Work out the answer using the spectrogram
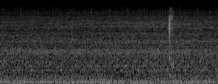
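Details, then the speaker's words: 2008 Buick Enclave 3.6 V6 VVT, 130,000 miles, after upper and lower intake removal and Seafoam valve cleaning for oil in intake and cylinder 3 misfire: smooth even idle under steady hiss, no service engine soon light, running perfect. "yeah like I said right now no service engine soon light its idle and perfect everything is perfect right now"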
